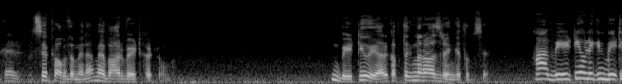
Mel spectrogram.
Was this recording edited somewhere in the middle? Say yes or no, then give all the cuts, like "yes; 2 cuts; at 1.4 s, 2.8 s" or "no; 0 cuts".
no; 0 cuts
